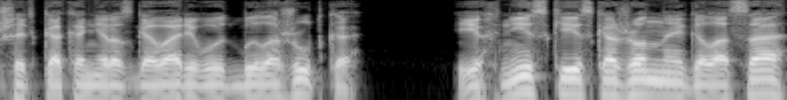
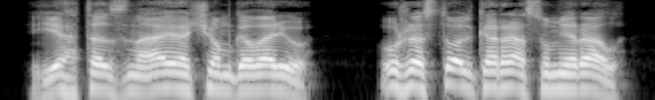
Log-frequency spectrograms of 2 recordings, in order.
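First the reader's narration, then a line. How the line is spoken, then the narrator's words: Laughing. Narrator (Russian): сказал он, расхохотавшись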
